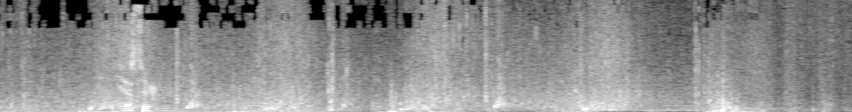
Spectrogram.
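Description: Water rushes and splashes around a small boat.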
